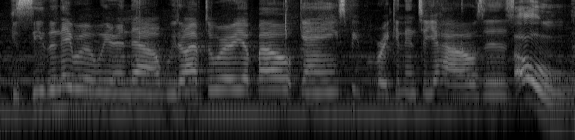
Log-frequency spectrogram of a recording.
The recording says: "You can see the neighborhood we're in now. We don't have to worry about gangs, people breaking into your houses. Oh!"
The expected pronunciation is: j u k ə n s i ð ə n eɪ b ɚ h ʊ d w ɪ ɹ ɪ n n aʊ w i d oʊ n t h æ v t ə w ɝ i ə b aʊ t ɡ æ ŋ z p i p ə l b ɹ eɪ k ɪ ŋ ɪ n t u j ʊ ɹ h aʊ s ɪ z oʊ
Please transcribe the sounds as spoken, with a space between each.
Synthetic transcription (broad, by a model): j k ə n s i ð ə n eɪ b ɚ h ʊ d w ɪ ɹ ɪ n n aʊ w i d oʊ n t h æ f t ə w ɝ i ə b aʊ t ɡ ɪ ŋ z p i p l b ɹ eɪ k ɪ ŋ ɪ n t u j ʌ ɹ h aʊ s ɪ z oʊ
